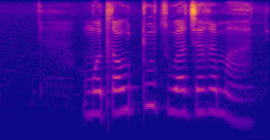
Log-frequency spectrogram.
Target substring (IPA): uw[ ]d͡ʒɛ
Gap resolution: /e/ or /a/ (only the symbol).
a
